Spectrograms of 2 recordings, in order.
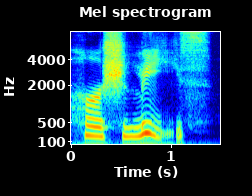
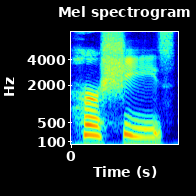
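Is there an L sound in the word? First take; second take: yes; no. First: The word is said with an L sound. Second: The word is said without an L sound. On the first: The speaker calls it wrong. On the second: The speaker calls it right.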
